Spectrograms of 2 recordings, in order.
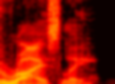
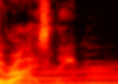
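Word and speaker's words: Wriothesley: The name's Risley. Uh, Risley. Zeus. I need to look up the ethmology of that name cuz how do you get Rley from Rasley? I swear British pronunciation is so weird.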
